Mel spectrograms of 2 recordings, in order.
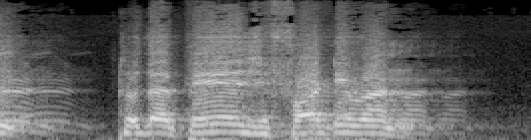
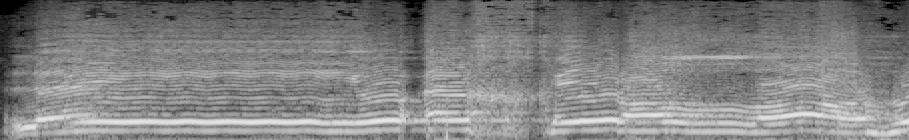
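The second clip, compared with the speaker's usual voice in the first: measured tajweed chant with long held nasals and vowels; Quran recitation; 3 semitones higher than usual. Shown as a demonstration. Teacher modelling Quran words for students, measured recitation. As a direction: recite each phrase steadily, drawing out the elongations.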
